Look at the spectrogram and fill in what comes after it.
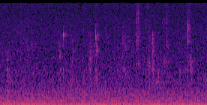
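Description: Faint chewing of soft chocolate mini pancakes, with scattered small mouth clicks over a low steady room hum.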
